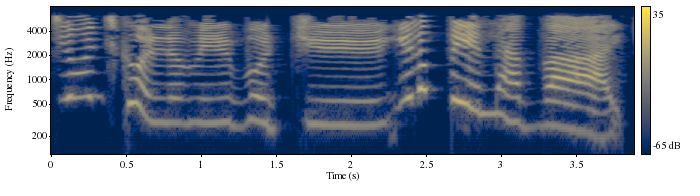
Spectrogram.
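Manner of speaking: high, loud, slow sing-song coaxing; stretched-out, high baby talk; baby-feeding girlfriend. Acted. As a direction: coax a big baby to open up. Voices Payal baby-feeding her boyfriend.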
